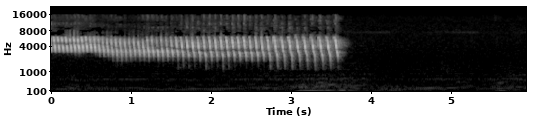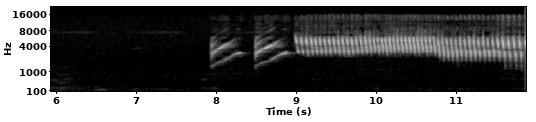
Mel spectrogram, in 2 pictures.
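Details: Canary singing long, dense, high rattling trills, broken by a pause of several seconds and two quick sweeping notes before the rolling song resumes.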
